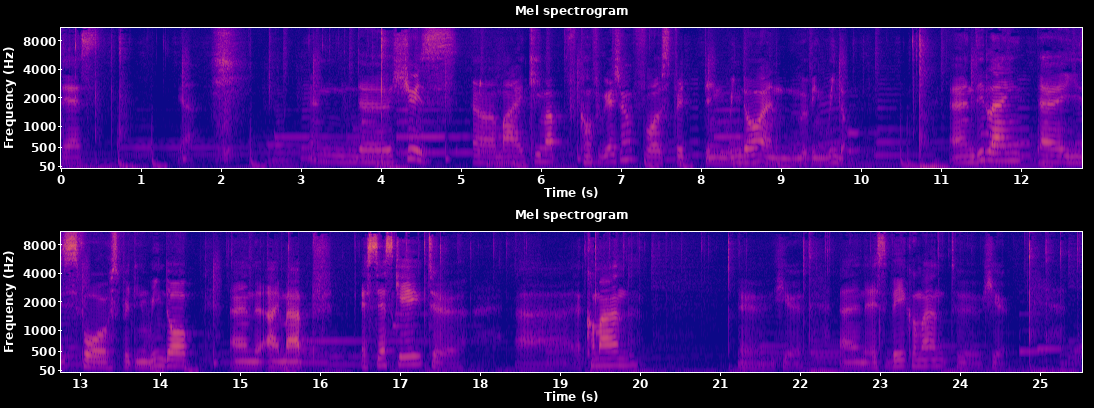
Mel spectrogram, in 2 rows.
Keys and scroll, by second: 3.9 ctrl+t, 4.0 n, 10.4-11.2 typing, 15.3 Escape, 15.6-20.6 typing, 22.0-24.6 typing.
